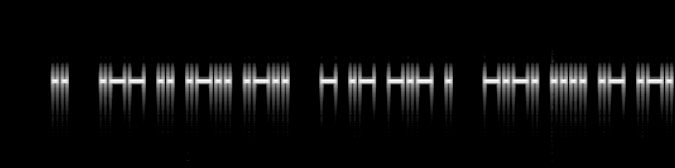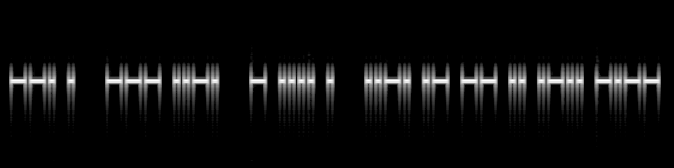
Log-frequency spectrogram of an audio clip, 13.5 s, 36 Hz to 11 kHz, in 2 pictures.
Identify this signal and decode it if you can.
Morse code, heard as a keyed tone, about 25 wpm, 700 Hz. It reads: I WILL TAKE CHARGE OF THE FAMILY
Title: Sentences from Top 1000 Words - Review Part 6 - 25wpm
